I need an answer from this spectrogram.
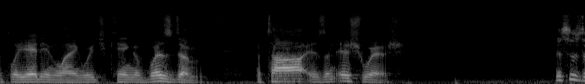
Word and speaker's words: Ptah: While he was there, he got to meet Ptah. That's pronounced Ptah.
